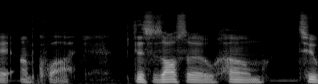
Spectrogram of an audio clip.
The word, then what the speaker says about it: Umpqua: That's how you say it, Umpqua.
